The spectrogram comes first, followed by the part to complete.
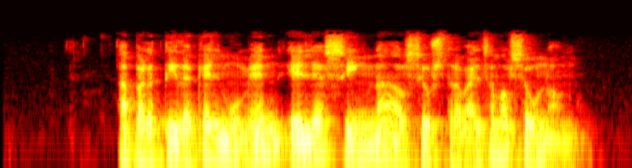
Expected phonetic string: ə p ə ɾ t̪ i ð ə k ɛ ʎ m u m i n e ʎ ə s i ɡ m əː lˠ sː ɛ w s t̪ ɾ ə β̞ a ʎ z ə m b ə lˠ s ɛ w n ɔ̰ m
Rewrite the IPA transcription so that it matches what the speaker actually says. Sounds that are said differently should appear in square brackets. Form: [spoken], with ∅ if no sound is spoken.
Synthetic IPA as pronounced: ə p ə ɾ t̪ i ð ə k ɛ ʎ m u m [e] n e ʎ ə s i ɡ [n] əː lˠ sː ɛ w s t̪ ɾ ə β̞ a ʎ z ə m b ə lˠ s ɛ w n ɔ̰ m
